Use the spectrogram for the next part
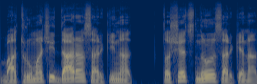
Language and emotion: Goan Konkani, neutral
